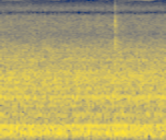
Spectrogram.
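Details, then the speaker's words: Desktop PC with no video and no beep, memory sticks removed: only a steady fan rush, no POST beep at power-on, though a missing-memory beep is expected. Cause not yet found. "okay so usually when you remove the ram out it's going to give you a beat okay hey there's no memory that it doesn't beep"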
